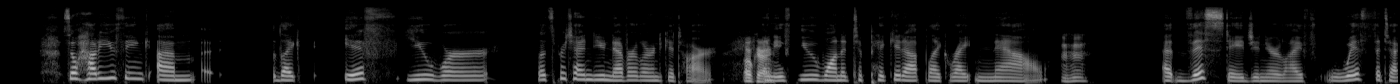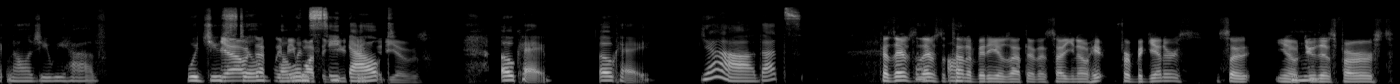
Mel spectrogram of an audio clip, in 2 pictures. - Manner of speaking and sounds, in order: none
- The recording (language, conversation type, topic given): English, unstructured, How do you discover the most effective ways to learn new things?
